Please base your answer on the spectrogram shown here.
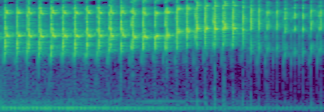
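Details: Ngekek chatter from a lovebird, meant to set other lovebirds singing: a fast, steady run of high, harsh rasping notes, about three per second, that climbs slightly in pitch toward the end.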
